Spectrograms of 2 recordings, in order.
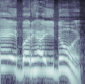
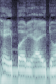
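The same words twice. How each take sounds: First: It sounds warm and friendly. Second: It sounds cold and threatening.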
